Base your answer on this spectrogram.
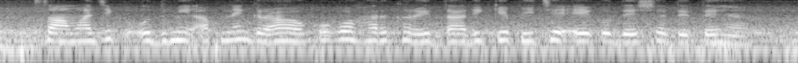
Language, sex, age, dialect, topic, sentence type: Hindi, female, 25-30, Hindustani Malvi Khadi Boli, banking, statement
